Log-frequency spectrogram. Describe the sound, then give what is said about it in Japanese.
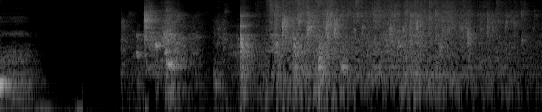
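Water gushes and splashes steadily after a brief silence, a continuous pour of hot water like a tap or shower rinsing soap foam off into a tub, with no voices. “じゃあ、お湯で泡流すね。”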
